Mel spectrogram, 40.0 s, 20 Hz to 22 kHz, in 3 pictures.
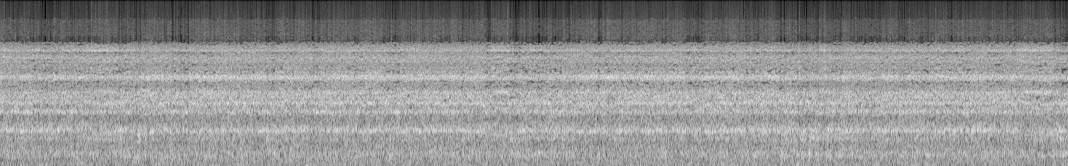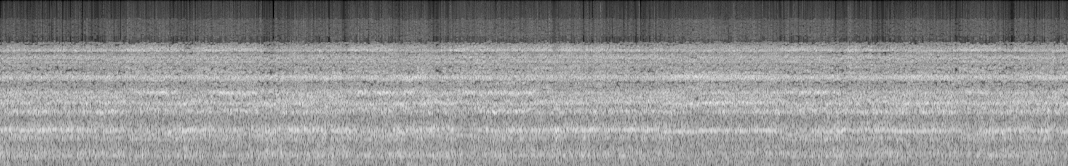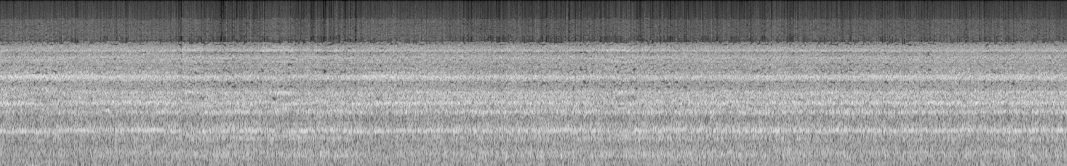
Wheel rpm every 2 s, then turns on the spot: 230, 230, 230, 230, 230, 230, 230, 220, 220, 210, 230, 230, 230, 230, 230, 230, 230, 230, 230, 230.
none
